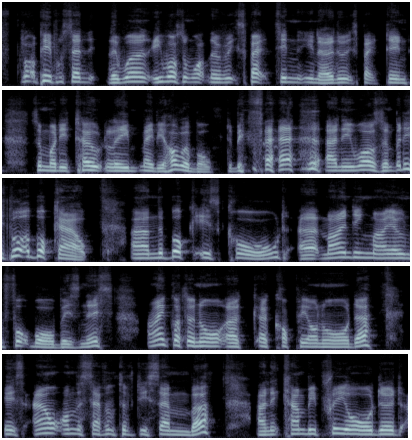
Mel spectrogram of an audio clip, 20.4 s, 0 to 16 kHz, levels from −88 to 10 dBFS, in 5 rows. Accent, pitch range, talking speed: British, 155-195 Hz, 190 wpm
